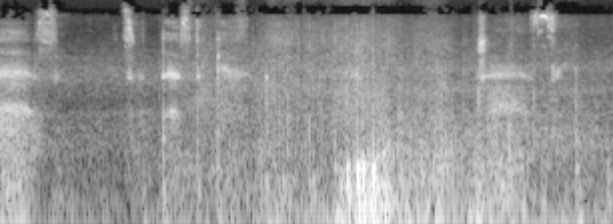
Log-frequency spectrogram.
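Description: Quiet whispering close to the microphone, with scattered soft clicks and rustles and a louder low rub about three and a half seconds in.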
